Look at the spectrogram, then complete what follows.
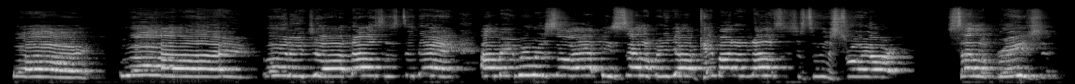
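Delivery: very high mock wailing, why stretched. Reacting to the VP's gaming announcement, mock crying. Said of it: "I gotta I gotta get my tears".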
